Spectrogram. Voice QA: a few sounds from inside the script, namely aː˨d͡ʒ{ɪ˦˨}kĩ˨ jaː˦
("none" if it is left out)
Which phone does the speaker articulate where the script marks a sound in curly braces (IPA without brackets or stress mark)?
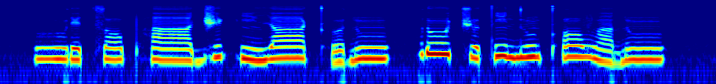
ɪ˦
